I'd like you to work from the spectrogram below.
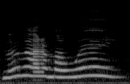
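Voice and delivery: a hammed-up desperate wife voice; voicing wife. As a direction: shove past in a squeaky put-on voice. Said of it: "She's like".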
